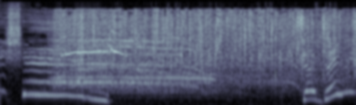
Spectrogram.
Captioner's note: applause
